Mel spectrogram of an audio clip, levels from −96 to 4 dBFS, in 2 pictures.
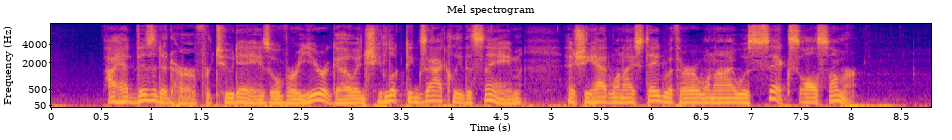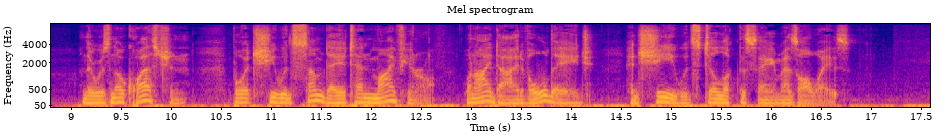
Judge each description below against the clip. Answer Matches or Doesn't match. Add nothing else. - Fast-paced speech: Matches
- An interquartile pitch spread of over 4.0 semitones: Matches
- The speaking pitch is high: Doesn't match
